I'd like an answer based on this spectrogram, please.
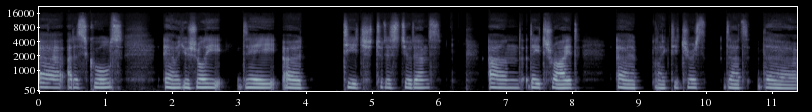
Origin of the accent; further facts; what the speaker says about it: Spain; English is a second language; I'm from Spain.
